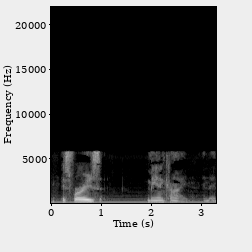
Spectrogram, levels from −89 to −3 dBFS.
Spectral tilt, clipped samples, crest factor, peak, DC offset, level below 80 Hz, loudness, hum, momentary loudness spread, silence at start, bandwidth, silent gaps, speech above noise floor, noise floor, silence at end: -5 dB/octave; under 0.1%; 18 dB; -12 dBFS; under 0.1%; -48 dBFS; -28 LUFS; 60 Hz at -45 dBFS; 27 LU; 0 s; 6.2 kHz; none; 20 dB; -47 dBFS; 0 s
